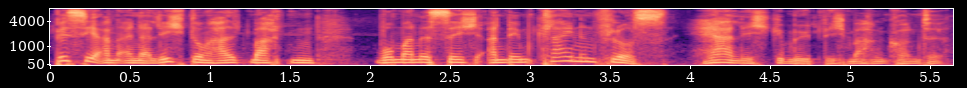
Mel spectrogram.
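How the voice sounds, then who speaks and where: A man narrating a children's storybook in an expressive, lively way. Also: medium pitch, normal speed.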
